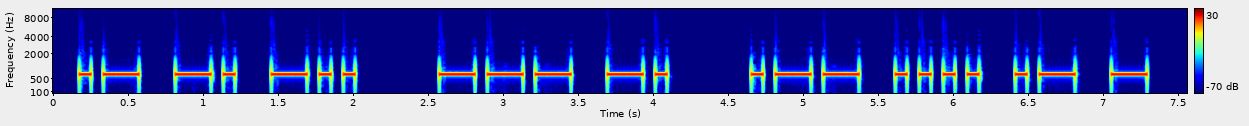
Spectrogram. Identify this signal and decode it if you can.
Morse code, heard as a keyed tone, about 15 wpm, 700 Hz. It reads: AND ON WHAT
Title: Sentences from Top 1100 Words 15wpm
